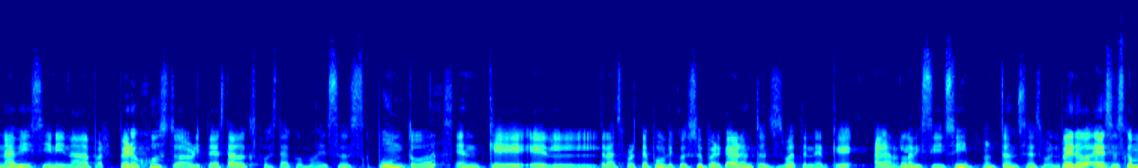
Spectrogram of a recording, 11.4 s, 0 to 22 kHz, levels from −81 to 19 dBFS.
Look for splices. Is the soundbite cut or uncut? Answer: cut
